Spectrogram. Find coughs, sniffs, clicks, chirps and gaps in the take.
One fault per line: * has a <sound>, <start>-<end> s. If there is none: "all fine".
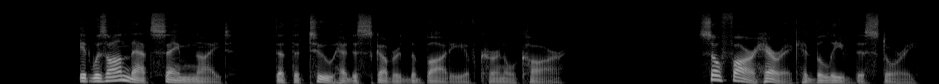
all fine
